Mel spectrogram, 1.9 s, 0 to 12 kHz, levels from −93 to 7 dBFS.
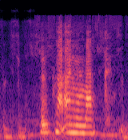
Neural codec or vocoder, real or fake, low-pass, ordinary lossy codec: codec, 16 kHz, 4 kbps, X-Codec, HuBERT features, trained on LibriSpeech; fake; 7.2 kHz; Opus, 16 kbps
